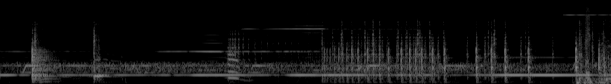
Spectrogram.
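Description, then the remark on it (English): A chair squeaks repeatedly: creaky, high-pitched squeaks repeat over several seconds, mixed with clattery clicks and a faint steady tone; fairly loud, with no one talking. “After every episode of Omnibus comes out, it says how many times your chair squeaked.”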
